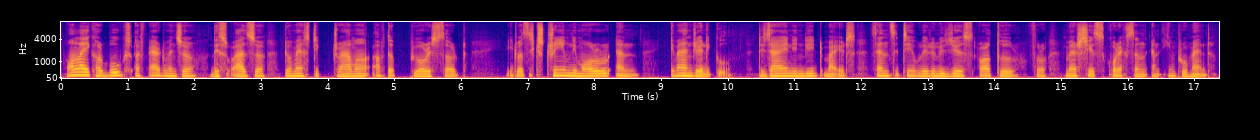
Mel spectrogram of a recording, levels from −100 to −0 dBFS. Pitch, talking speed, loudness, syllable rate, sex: 145 Hz, 110 wpm, -18 LUFS, 4.6 syllables/s, male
